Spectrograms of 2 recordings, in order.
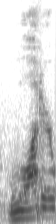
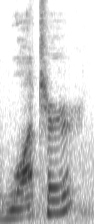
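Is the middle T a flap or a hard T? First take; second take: flap; hard T. First: It is faster, with a flapped T. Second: It has a full hard T. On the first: "When it's faster, the T gets cut in half" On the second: "That's a hard T"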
